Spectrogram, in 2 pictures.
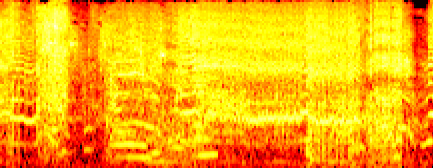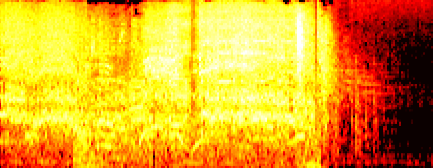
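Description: Loud music plays, then stops abruptly.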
